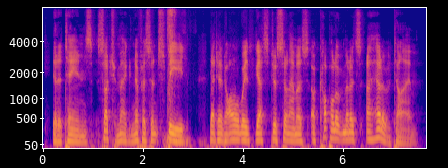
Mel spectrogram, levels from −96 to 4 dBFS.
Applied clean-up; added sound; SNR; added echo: neural mask model DeepFilterNet 3.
